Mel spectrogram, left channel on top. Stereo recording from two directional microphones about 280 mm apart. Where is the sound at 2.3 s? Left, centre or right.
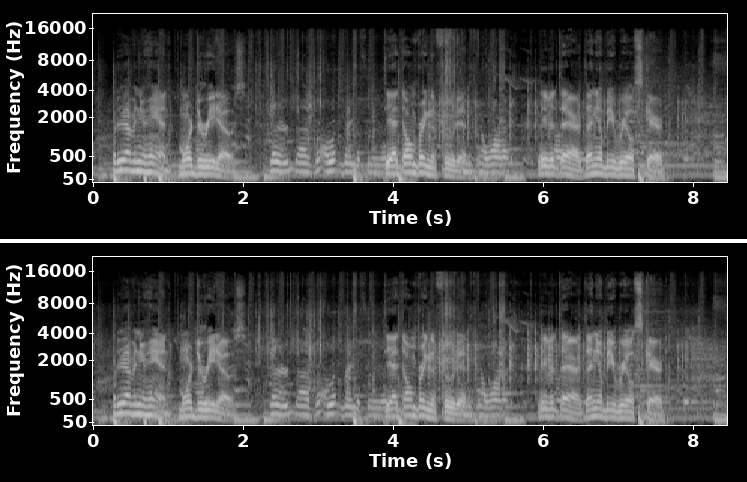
Left.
